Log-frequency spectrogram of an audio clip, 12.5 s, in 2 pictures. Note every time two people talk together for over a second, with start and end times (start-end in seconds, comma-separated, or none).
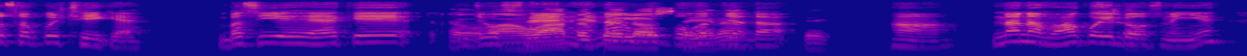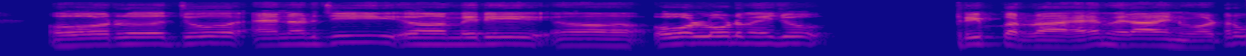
2.4-3.8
